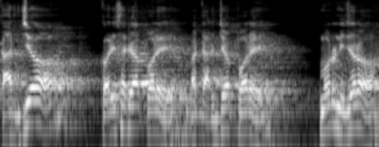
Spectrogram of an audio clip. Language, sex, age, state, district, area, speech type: Odia, male, 60+, Odisha, Khordha, rural, spontaneous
